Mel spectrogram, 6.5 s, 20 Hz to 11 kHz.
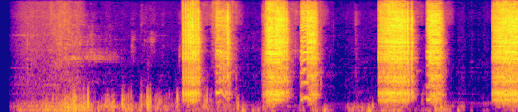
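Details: Mercedes-Benz W203 front end rocked by hand; harsh rubbing squeaks in pairs about every half second; worn front sway bar bushings suspected, not confirmed.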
